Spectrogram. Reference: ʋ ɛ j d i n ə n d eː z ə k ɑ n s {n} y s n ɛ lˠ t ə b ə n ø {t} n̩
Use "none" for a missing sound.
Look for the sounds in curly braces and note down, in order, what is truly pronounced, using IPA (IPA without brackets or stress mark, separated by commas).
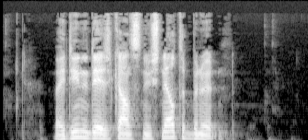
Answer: n, t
